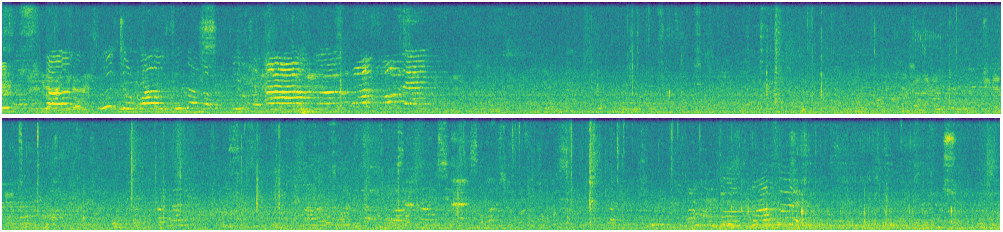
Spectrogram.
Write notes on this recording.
Devant la gare de Grenoble, jeux d'enfants, les bruits de la ville.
